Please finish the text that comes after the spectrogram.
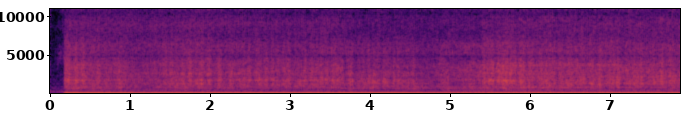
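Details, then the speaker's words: Whine from a worn pinion bearing in the open Dana 35 rear axle of a lifted 1999 Jeep Grand Cherokee on 31s: heavy, steady low droning whirl while driving. The axle was later rebuilt with every bearing replaced. "I just wanted to show the carnage that the pinion bearing went through. Now this made a real nice noise."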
